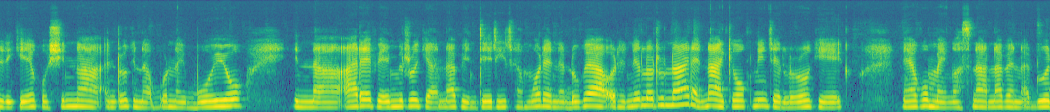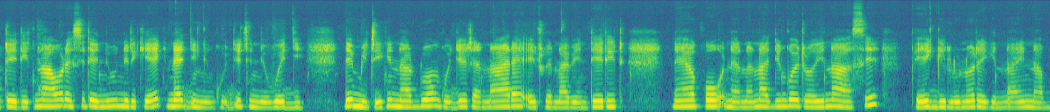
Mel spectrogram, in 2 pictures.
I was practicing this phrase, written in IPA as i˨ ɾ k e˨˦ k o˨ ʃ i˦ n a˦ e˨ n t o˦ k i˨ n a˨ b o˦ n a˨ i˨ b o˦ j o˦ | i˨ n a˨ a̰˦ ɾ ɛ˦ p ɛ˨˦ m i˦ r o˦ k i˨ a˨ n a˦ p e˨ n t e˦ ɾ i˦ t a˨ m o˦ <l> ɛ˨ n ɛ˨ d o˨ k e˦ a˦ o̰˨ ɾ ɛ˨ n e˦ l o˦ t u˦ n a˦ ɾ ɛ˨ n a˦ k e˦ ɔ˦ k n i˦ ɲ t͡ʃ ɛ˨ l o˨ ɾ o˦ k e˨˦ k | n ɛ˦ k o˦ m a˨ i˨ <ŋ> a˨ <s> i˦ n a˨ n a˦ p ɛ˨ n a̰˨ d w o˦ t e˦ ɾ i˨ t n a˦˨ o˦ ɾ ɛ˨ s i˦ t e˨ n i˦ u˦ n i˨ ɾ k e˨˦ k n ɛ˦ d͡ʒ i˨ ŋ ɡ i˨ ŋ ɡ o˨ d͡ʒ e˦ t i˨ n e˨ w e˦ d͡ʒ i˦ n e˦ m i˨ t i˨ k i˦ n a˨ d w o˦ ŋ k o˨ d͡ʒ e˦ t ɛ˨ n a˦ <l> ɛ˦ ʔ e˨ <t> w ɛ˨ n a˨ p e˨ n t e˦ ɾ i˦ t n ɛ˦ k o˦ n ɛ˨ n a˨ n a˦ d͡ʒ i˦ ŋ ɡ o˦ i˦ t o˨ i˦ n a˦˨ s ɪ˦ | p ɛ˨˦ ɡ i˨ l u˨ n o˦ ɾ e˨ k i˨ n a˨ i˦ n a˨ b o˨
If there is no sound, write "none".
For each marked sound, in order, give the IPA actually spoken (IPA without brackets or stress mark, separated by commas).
ɾ, ŋ, s, ɾ, t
